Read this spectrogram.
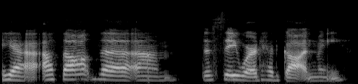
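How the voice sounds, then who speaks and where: A woman with a mid-range voice hosts a podcast, telling a true-crime story in a chatty, casual, conversational way full of fillers. She's congested with a cold, yet her unhurried delivery sounds bright and forceful. The recording is dry.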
